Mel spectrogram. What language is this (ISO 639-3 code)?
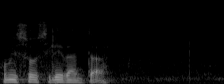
por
